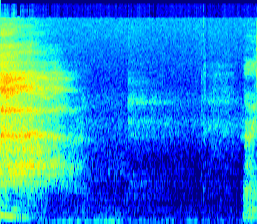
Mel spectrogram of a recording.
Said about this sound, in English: And again, take a deep breath in.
